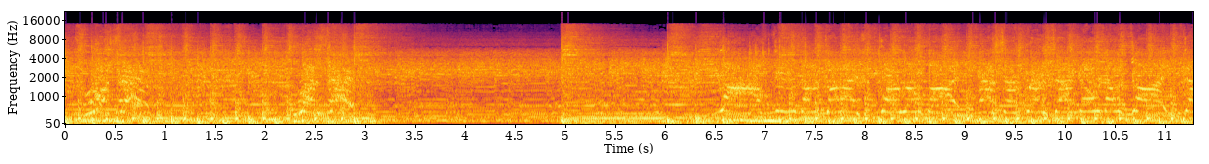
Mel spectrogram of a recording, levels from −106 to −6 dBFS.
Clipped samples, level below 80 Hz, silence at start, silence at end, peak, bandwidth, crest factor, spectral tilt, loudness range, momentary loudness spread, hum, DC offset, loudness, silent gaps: under 0.1%; -22 dBFS; 0 s; 0 s; 0 dBFS; 14.5 kHz; 10 dB; -4.5 dB/octave; 3 LU; 7 LU; none; 0.3%; -9 LUFS; none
